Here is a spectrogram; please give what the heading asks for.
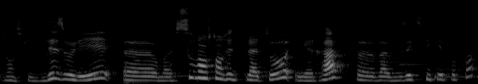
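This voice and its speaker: A woman's voice: medium pitch, animated, moderate pace. A young woman hosting a live stream in a casual, giggly, slightly nervous way. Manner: giggly, upbeat, a little nervous. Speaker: streamer host.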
